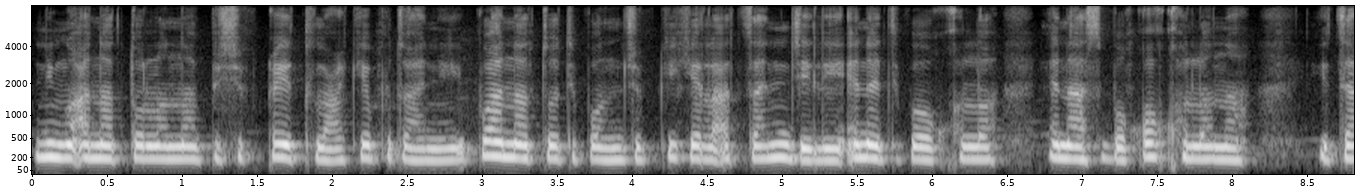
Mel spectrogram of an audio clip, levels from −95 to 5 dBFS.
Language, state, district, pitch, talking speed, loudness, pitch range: Sumi, Nagaland, Kohima, 185 Hz, 170 wpm, -15 LUFS, 175-195 Hz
